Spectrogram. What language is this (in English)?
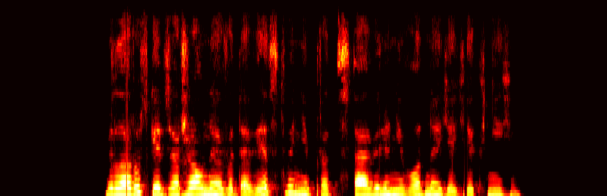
Belarusian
